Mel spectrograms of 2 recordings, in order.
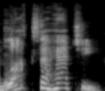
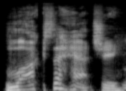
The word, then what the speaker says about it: Loxahatchee: Loxahatchee. – Loxahatchee. – The famous Loxahatchee. – How do you spell that? Just like it sounds. – It really is. Spell it. Spell it out. – It's L-O-X-A-H-A-T-C-H-E-E.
